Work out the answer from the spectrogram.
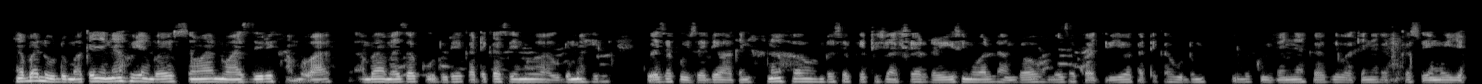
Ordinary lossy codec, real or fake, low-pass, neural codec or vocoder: MP3, 32 kbps; real; 7.2 kHz; none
